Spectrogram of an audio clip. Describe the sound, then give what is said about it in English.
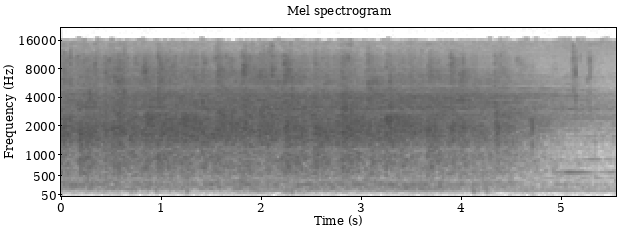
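A crowd applauds a leadership team at All Seasons, a dense wash of many hands clapping at an even level before gradually thinning and fading toward the end. No one speaks. “And I just like to everybody give applause for them, the leadership team, and everything they've been doing for All Seasons.”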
